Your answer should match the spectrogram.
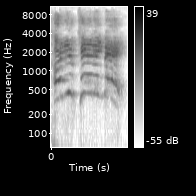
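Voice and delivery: high-pitched, incredulous shouting; real rage. Real, not acted. Gamer denied a kill, outraged yelling.

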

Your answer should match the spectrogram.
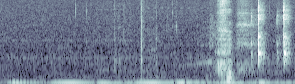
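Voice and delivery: low unvoiced wheezing laugh; airy shaky laugh; breathless laugh. Real, not acted. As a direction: laugh out the tension. Relieved laugh after scare.

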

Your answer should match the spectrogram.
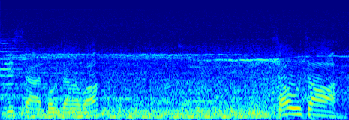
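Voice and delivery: ordinary delivery

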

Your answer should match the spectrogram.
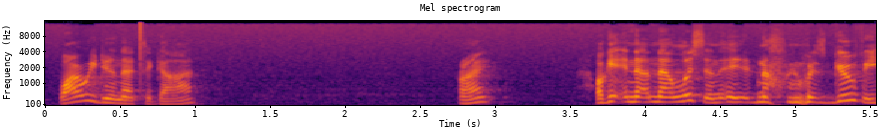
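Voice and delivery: normal talking voice

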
